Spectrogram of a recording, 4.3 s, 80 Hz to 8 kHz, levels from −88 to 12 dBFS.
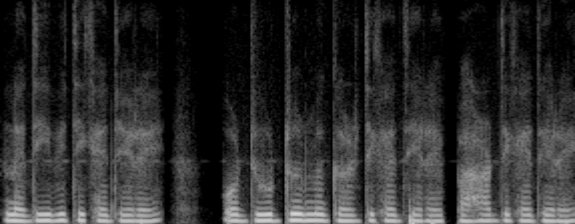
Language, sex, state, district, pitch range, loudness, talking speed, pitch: Hindi, female, Arunachal Pradesh, Longding, 205-220 Hz, -16 LUFS, 235 wpm, 210 Hz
